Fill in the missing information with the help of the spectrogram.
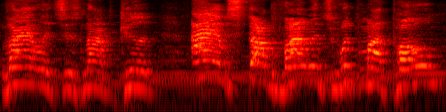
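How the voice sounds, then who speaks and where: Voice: medium pitch, takes it slowly, sharp tone. A performer voicing a boastful, nervous male immigrant poet who talks in broken English and preaches in blunt, repetitive lines, in a prerecorded comedy bit. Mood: preaching. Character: boastful male immigrant poet named Sergio, anxious about deportation. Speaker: comedy character reciting poems. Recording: echoey, distant, music underneath.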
